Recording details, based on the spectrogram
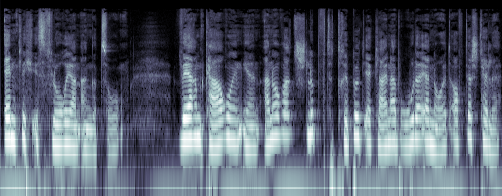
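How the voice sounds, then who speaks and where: A woman narrating a children's story aloud in a lively, expressive way. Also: medium pitch, moderate pace.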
